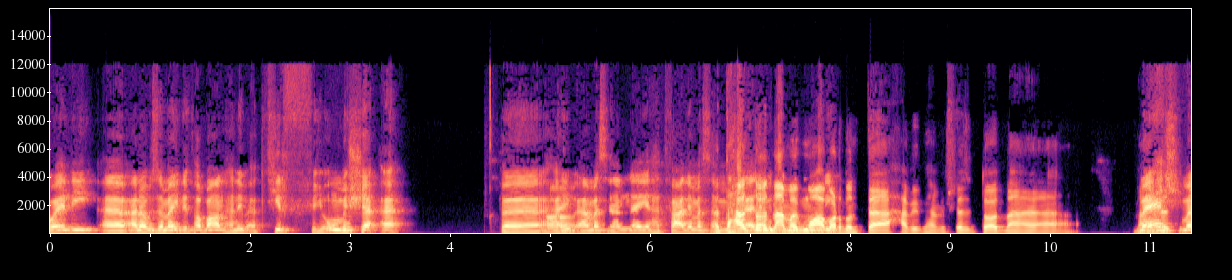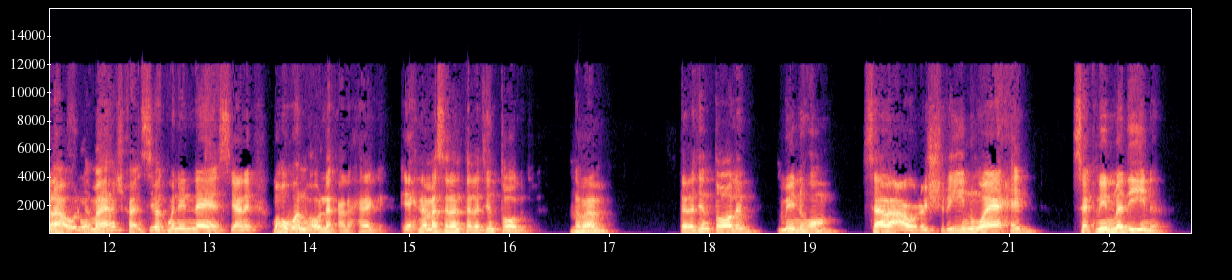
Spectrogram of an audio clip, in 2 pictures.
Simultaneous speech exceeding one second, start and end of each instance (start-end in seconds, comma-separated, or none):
6.7-8.0, 10.8-12.1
